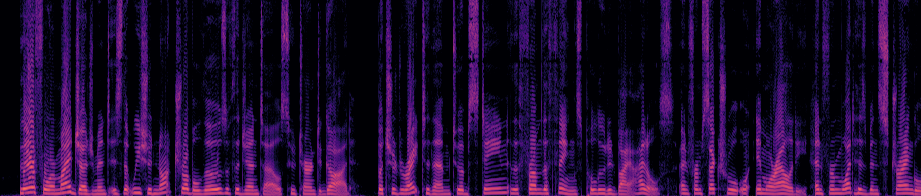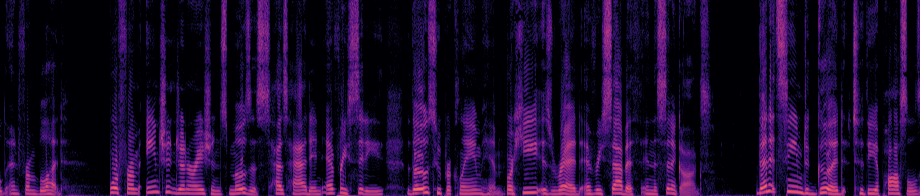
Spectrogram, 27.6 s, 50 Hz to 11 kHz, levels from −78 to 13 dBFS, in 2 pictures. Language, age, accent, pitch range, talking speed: English, 20-39, American, 195-230 Hz, 160 wpm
